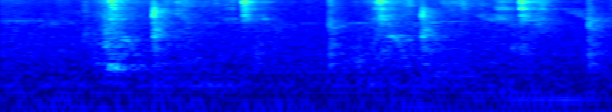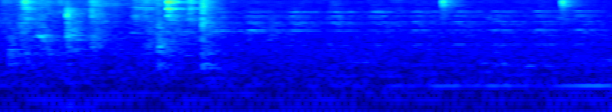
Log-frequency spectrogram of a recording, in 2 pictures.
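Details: Fox Float R rear air shock: sharp, uneven dry clicks on rebound, louder with fast rebound set; o-rings and fluid OK, likely unlubricated internals, and the noise stopped after some rides following an air sleeve kit service.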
